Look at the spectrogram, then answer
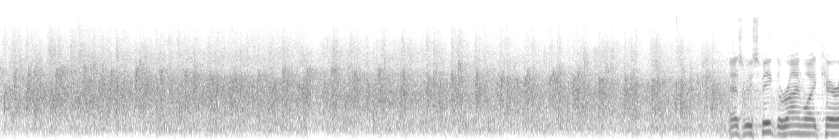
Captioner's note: applause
